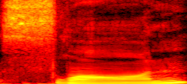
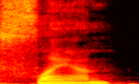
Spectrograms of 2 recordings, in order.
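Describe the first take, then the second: First: The vowel is a long aw sound. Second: The vowel is a short flat a. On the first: The speaker calls it right. "Makes it slawn" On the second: The speaker calls it wrong. "keeps it from sounding like slan"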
